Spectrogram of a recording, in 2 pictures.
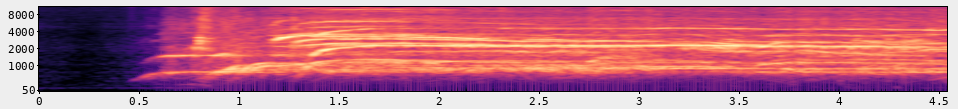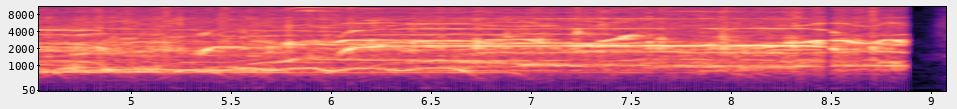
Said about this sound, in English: That deserves the group applause right yeah.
